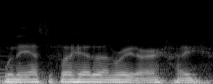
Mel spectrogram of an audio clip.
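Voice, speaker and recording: A middle-aged American man giving personal testimony as a witness, plain-spoken and halting as he recounts it. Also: fairly low pitch, flat delivery. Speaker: witness, former air traffic controller. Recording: muffled phone-like audio with faint music.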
